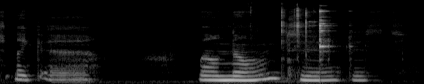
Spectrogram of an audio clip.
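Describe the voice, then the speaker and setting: A woman speaks softly at a medium pitch. Her intonation stays fairly even. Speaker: beauty YouTuber. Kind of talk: casual makeup tutorial talk to camera. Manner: soft-spoken.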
